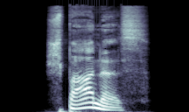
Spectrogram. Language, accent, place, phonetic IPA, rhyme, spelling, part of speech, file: German, Germany, Berlin, [ˈʃpaːnəs], -aːnəs, Spanes, noun, De-Spanes.ogg
- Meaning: genitive singular of Span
